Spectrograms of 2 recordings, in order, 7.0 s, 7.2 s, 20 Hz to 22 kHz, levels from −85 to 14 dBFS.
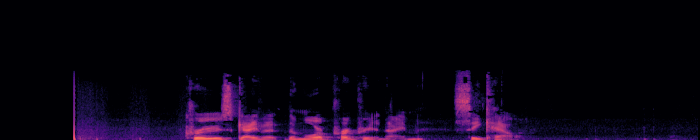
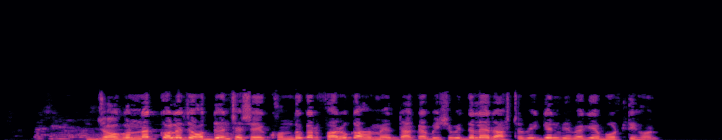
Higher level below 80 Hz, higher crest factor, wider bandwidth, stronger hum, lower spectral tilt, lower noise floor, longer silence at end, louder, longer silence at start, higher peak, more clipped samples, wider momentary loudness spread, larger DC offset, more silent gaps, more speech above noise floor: second, -72 dBFS vs -64 dBFS; first, 24 dB vs 16 dB; first, 11 kHz vs 7.8 kHz; neither; about the same, -4.5 dB/octave vs -5.5 dB/octave; second, -67 dBFS vs -84 dBFS; first, 1.9 s vs 0.65 s; second, -26 LUFS vs -19 LUFS; first, 0.8 s vs 0.35 s; about the same, -6 dBFS vs -4 dBFS; neither; first, 17 LU vs 9 LU; neither; neither; second, 42 dB vs 65 dB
